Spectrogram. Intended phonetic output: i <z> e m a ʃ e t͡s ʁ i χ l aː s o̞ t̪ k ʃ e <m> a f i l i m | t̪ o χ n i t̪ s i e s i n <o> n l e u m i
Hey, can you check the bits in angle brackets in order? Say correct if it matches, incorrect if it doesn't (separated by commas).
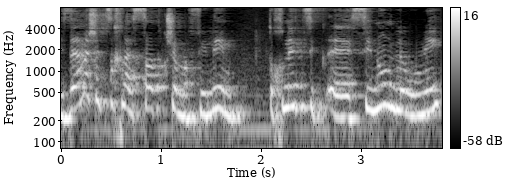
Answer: correct, correct, incorrect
